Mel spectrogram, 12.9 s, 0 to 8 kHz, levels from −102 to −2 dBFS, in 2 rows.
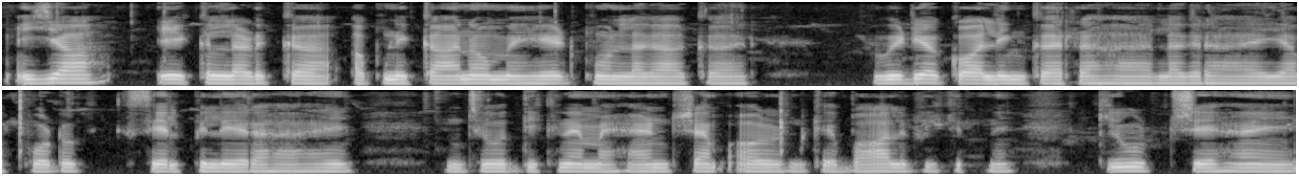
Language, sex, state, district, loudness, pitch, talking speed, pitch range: Hindi, male, Chhattisgarh, Korba, -24 LUFS, 120 Hz, 155 wpm, 120-125 Hz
